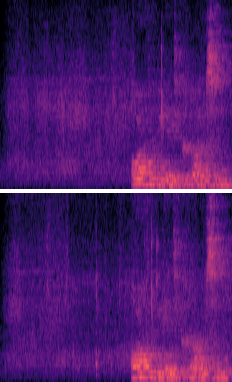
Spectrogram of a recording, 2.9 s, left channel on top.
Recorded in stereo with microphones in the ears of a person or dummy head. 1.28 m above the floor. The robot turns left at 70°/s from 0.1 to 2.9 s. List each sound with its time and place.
1.6 s a woman speaking: 75° right, 1.4 m; by 2.8 s 160° right, 1.4 m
